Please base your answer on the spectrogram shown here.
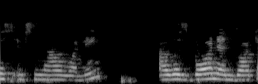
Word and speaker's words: Imsennaro: Imsennaro. Yes, I'm sir.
